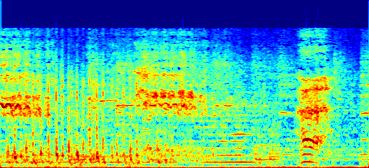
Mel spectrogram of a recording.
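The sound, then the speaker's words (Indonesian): Horses ridden fast by a group of men whinny loudly near the end over a dense, steady rumble of movement. “dari kejauhan muncul serombongan laki-laki yang berkuda cepat mendatangi mereka.”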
